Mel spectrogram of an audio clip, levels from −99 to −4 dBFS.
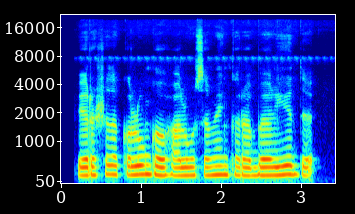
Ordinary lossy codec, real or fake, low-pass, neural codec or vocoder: none; real; 19.8 kHz; none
